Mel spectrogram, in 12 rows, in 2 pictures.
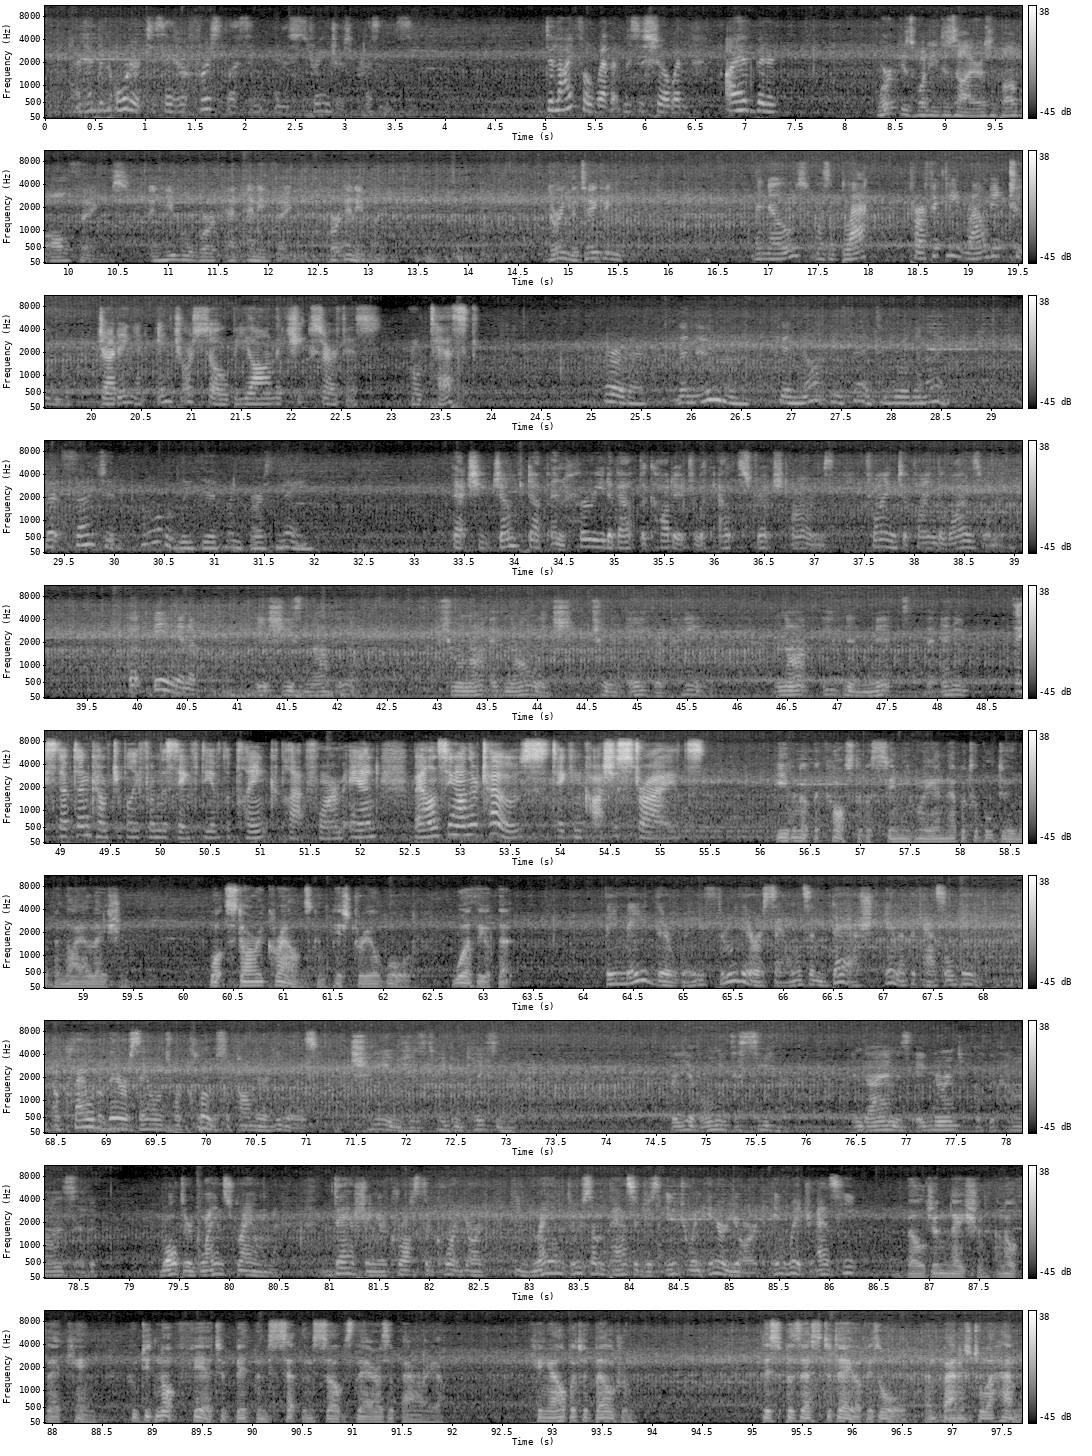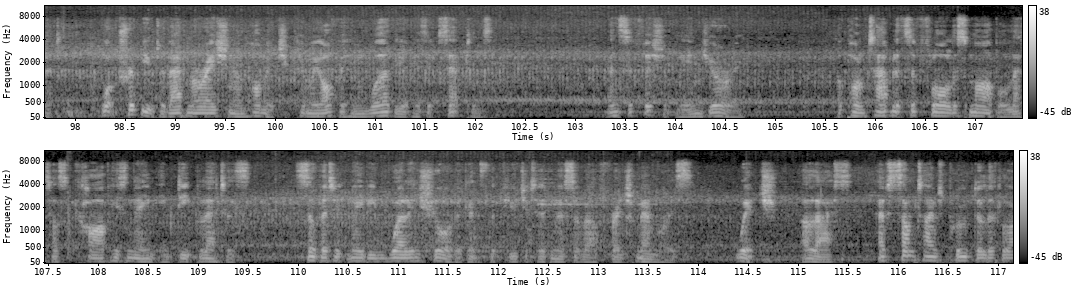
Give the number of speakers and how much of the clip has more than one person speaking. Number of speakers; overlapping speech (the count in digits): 9, no overlap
